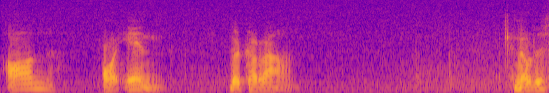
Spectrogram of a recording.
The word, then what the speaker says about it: Quran: on or in the Quran. Notice how I pronounce that with the flavor of an Arabic intent. Notice how I pronounce the Koran of the Moorish Science Temple.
